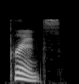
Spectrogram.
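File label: "prints", British English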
